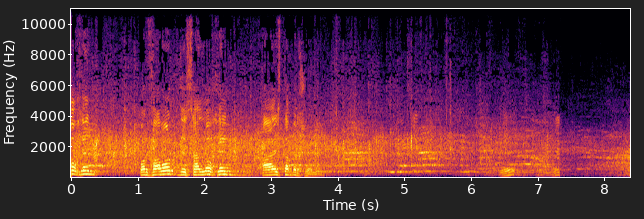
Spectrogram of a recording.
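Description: A young man shouts loudly in a large echoing hall.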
